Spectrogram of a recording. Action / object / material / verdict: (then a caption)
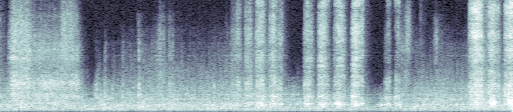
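scrape / pencil tip on a paper sketchbook page / paper / none. A pencil tip scratches and rubs shading strokes across the page of an open paper sketchbook. It makes a soft, continuous scratchy rasp, then a run of quicker, brighter back-and-forth strokes that come in short bursts toward the end.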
